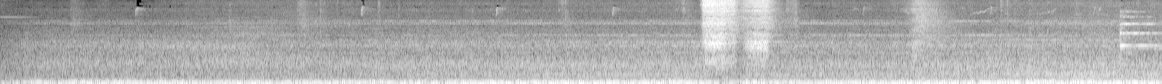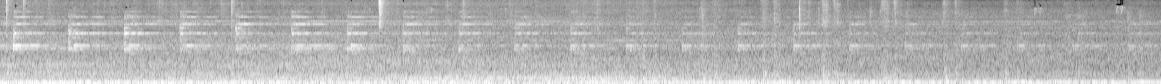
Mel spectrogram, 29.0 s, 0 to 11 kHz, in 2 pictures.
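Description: CSX passenger train hauled by F40PH diesel locomotives passing, a heavy steady low rumble. A short sharp burst of noise cuts in about nine seconds in, and from about halfway a regular ringing ticking joins the rumble.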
